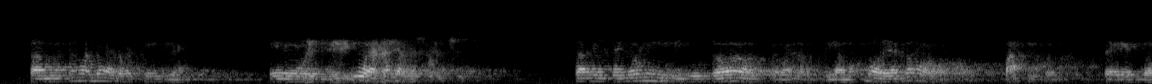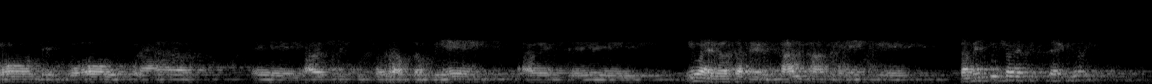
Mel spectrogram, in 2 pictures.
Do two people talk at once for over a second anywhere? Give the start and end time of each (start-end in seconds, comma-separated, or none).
2.8-4.2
